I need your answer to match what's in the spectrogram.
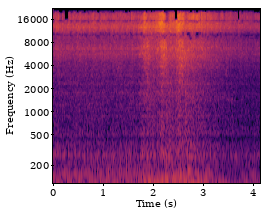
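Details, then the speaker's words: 1973 Ford F100 V8 after tune-up with new plugs, coil, points, condenser, rotor, cap, wiring, fuel filter and engine ground: even low rumble swelling smoothly as revs rise and settling again, no misses or knocks; running healthy. "That that sounds pretty good. >> Yeah. >> We just finished up. We got it running good."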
